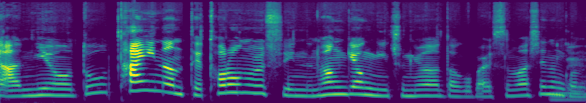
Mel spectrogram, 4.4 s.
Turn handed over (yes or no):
yes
